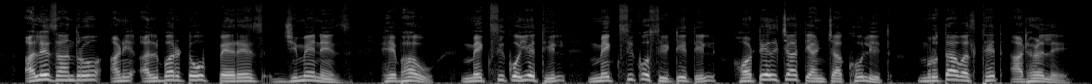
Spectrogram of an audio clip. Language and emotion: Marathi, neutral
